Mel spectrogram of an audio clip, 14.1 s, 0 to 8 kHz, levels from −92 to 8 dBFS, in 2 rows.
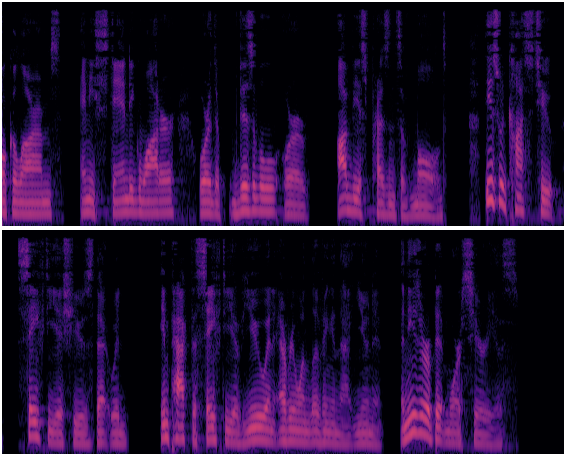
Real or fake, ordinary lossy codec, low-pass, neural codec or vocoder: real; MP3, 32 kbps; 7.2 kHz; none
